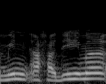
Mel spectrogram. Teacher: نون ساكنه بعدها همزه اظهار ظهر حلقي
